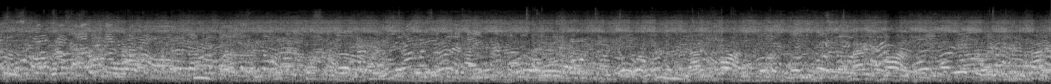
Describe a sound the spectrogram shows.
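Young men shout to one another across an open field.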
